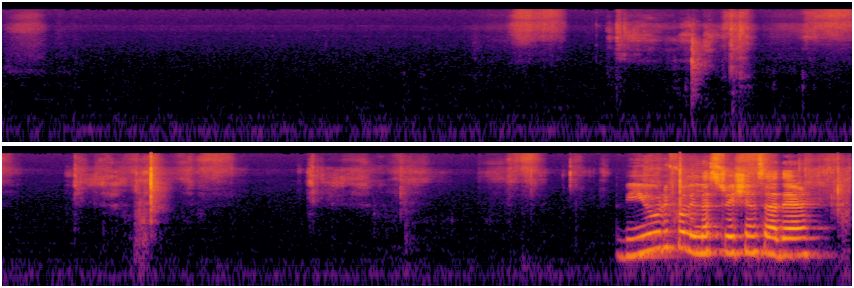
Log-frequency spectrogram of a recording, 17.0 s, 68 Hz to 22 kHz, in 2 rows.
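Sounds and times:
pages turning with paper rustles: 0:05.0 - 0:17.0
crisp page flick: 0:06.1 - 0:07.6, 0:09.2 - 0:10.6, 0:16.5 - 0:17.0.

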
